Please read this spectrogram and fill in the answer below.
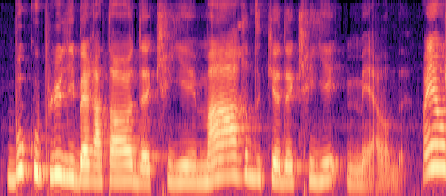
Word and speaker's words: marde: Notez qu'en québécois très familier, le E devant un R se change souvent en A. C'est pour ça que merde, ça devient souvent marde.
